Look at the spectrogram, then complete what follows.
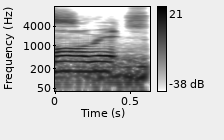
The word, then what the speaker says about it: Moritz: Moritz, that's how you pronounce it, according to Google.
